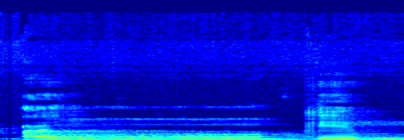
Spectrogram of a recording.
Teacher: Huruf ba mati di tengah-tengah kata. Membacanya dipantulkan secara ringan. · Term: qalqalah sugro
